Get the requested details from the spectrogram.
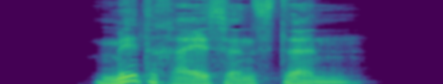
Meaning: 1. superlative degree of mitreißend 2. inflection of mitreißend: strong genitive masculine/neuter singular superlative degree
- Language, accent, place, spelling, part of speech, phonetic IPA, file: German, Germany, Berlin, mitreißendsten, adjective, [ˈmɪtˌʁaɪ̯sənt͡stn̩], De-mitreißendsten.ogg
